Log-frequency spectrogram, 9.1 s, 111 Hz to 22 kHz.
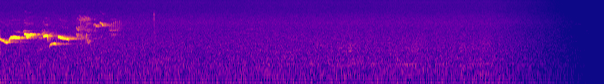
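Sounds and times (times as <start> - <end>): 
Eurasian blackbird singing fluting warbled notes in a forest: 0.0 - 1.9
background hiss: 0.0 - 9.0.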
